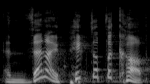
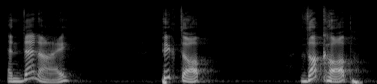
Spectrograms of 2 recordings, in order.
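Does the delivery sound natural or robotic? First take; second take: natural; robotic. First: It is said with a natural, human cadence. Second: It is said with a stilted, machine-like cadence. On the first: "as opposed to saying like" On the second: "it'll be like, ... no one speaks like that"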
